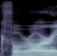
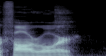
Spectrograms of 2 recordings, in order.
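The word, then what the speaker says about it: Farore: As an aside, it just occurred to me that, like, Furore is the only pronunciation that makes sense with, like, the way that it would be read in Japanese, so I guess I've been calling her Faror erroneously for 23 years now, but I'm walking it back.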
